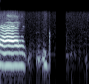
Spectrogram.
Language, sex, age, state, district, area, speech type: Sindhi, female, 60+, Delhi, South Delhi, urban, conversation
